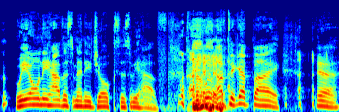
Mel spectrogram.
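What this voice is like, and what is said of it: Usual voice. Nothing is said of it.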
